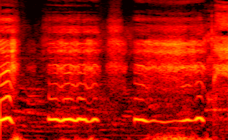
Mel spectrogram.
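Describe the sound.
A voice acts out a cartoonish pig crying: two long, wavering wails with breathy sobs between them, fairly loud, and no spoken words.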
